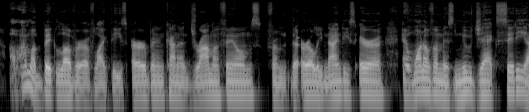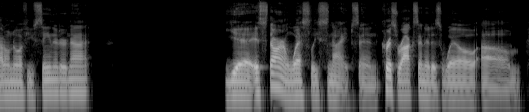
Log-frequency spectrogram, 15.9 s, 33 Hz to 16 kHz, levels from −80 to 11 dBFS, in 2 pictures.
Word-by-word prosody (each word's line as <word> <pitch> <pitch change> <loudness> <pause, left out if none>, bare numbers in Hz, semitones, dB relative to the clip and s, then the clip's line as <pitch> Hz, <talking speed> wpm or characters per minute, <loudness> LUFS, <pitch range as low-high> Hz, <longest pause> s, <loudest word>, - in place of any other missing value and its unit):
Oh, - - -8
I'm 145 +1 -2
a 95 - +1
big 80 +6 +3
lover 85 -4 +2
of, 70 - -7
like, - - -4
these - - -7
urban 85 0 0
kinda 80 -2 -1
drama 85 +2 0
films 90 -1 -2
from 80 -4 -6
the - - -1
early 90 -2 +3
90s 90 +2 -1
era, 95 -2 +2 0.3
and 85 -2 -2
1 105 +1 +3
of 105 -2 +2
them 95 -3 +1
is 80 -1 -2
New 100 +3 0
Jack 90 0 -1
City. 105 -1 -1
I 85 - +2
don't 90 +1 -1
know 90 -1 0
if 85 - -7
you've 90 -2 -8
seen 100 +3 -2
it 100 - -3
or 100 -1 0
not. 105 0 -2 2.0
Yeah, 90 +1 +5
it's 100 +3 +4
starring 125 -9 +4
Wesley 90 -3 +1
Snipes, 85 -2 -5
and 70 -2 -7
Chris - - +3
Rock's 90 -1 +4
in 90 -2 -1
it 80 - -2
as 80 +2 -3
well. 80 -2 0
Um, 65 -4 -4
90 Hz, 180 wpm, -24 LUFS, 80-95 Hz, 2.0 s, Yeah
